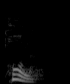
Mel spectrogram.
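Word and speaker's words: 托 勒 (תורה): 律法在希伯来文的发音是托勒，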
